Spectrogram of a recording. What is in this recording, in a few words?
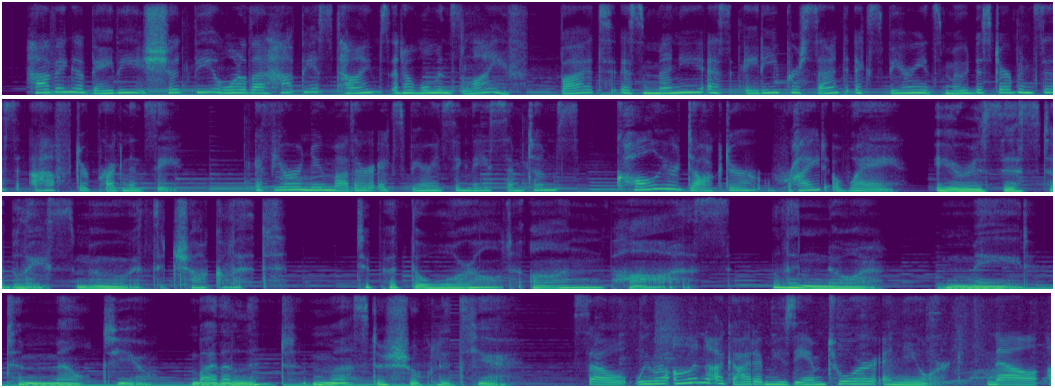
Commercial Showreel; Female; English (North American)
